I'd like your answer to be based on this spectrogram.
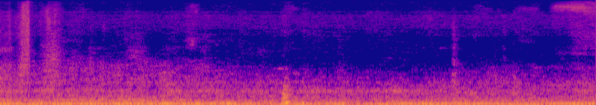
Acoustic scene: bus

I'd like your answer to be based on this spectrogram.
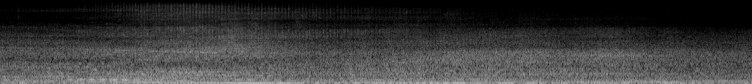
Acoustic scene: residential area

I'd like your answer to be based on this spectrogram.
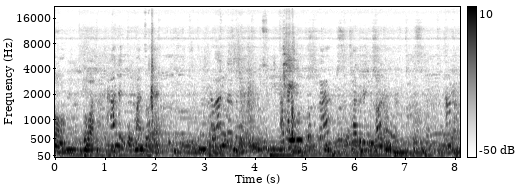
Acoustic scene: restaurant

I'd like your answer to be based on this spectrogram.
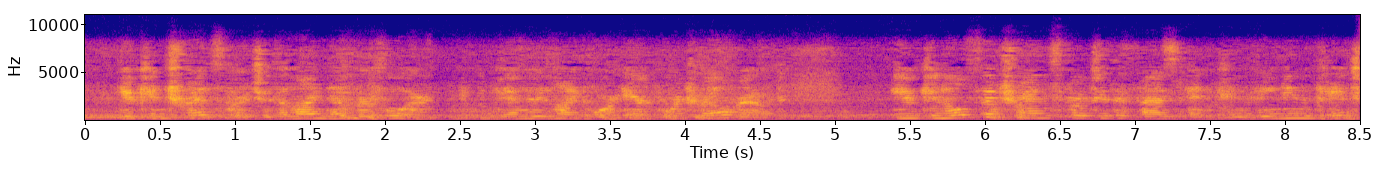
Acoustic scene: subway train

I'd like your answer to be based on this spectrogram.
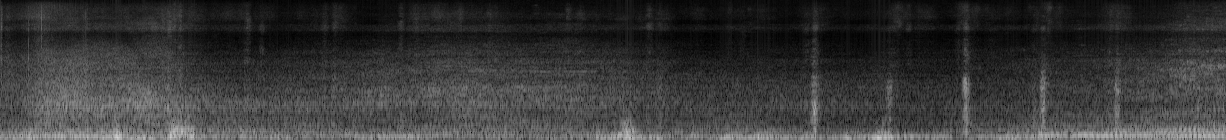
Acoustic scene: residential area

